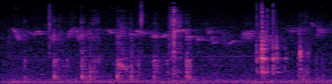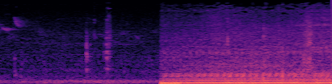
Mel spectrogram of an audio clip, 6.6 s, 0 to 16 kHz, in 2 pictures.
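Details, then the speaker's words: Built MK6 Golf R idling after aftermarket CAT cam install and cam tower reseal, hose refitted: fires and settles straight into even idle, no ticking or knocking; sounds fine but leaking oil or fuel and smoking heavily, likely burning oil; cam timing later verified correct. "Sounds fine. Just leaking oil, or leaking fuel. Smoking a shit ton too. Smoking an absolute shit ton. Alright, the engine sounds good, but I'm going to just verify that the cams are timed correctly, just in case."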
